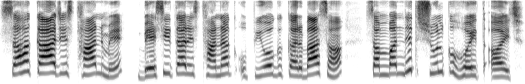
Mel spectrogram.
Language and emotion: Maithili, neutral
